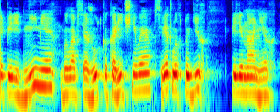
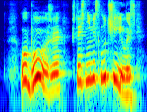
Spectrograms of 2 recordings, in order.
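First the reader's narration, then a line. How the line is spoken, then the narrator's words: Exclamation. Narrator (Russian): воскликнула Жанна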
